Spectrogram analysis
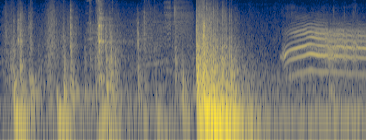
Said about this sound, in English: crying because the door slammed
